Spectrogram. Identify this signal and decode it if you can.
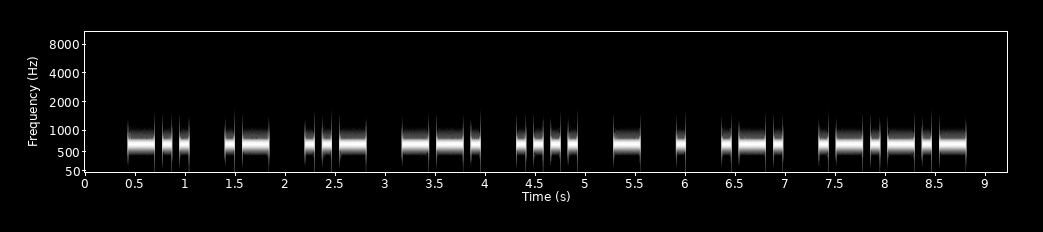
Morse code, heard as a keyed tone, about 14 wpm, spaced as for 12 wpm, 680 Hz. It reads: DAUGHTER.
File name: Morsekurs / Witze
